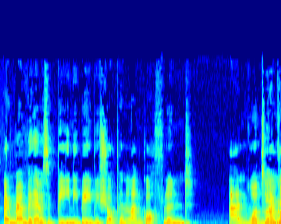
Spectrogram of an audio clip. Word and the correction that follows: Llangollen: Is that not how you say it? – Llangollen. – It's Llangollen. – Llangollen. – Llangollen. Yeah. – There's no D on the end. Llangollen.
